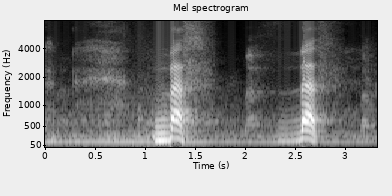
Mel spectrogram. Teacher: Ini baf, ada hembusan angin, jiryanun nafsi.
